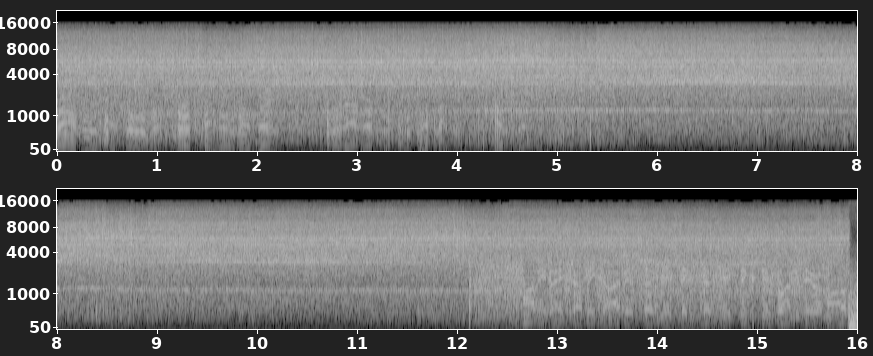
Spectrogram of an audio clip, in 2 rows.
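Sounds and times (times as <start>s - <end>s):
aircraft engine and propeller: 0.0s - 16.0s
steady whining tones: 0.0s - 16.0s.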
